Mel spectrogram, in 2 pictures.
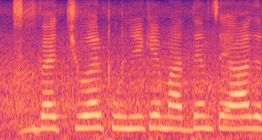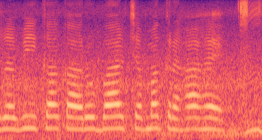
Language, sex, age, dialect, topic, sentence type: Hindi, female, 46-50, Marwari Dhudhari, banking, statement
